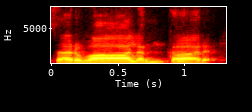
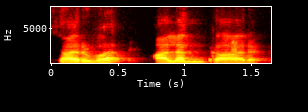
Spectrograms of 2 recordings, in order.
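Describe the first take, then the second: First: The two a-vowels merge into one. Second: The two a-vowels are said separately. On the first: "it becomes A" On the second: "When two A's meet"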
